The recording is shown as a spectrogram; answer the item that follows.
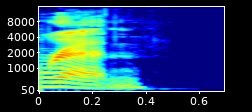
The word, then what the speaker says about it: Wren: And Wren. W-R-E-N. – Because that's a silent. – Like the bird. Yeah. – That's a silent W.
